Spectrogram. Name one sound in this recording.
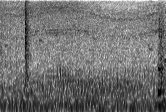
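A small drone whirs as it hovers.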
